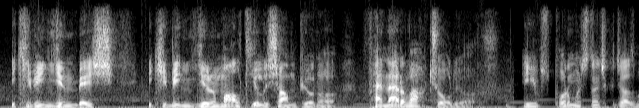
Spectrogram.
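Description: A man giving casual, excitable play-by-play of his football management game, urging and scolding the players. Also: low-pitched, dull audio. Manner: excitable, shouts at players, mutters asides. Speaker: gameplay commentator.

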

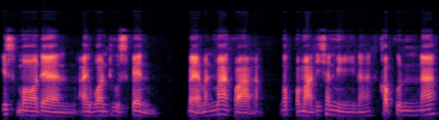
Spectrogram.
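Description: Speaking at a measured pace, a man with a fairly low, bright, forceful voice delivers a recorded textbook English lesson. He's from Thailand, has a Thai accent, mixes Thai and English in his explanations, and keeps repeating polite particles; the audio is muffled and lo-fi.

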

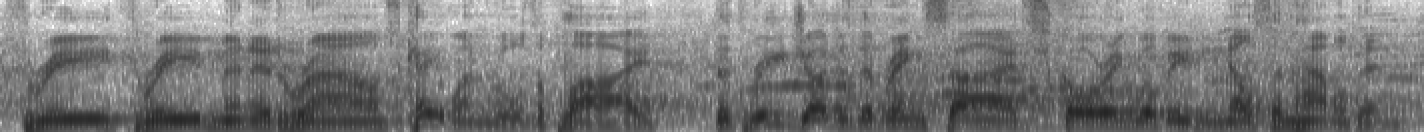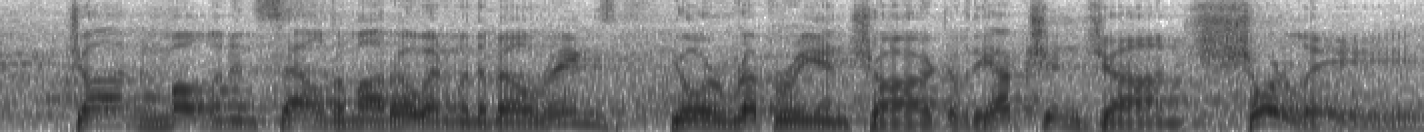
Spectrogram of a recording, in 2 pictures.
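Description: A man announcing the fighters in a drawn-out, booming ring announcer style in a large arena. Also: background noise. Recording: echoey arena hall, roaring crowd.

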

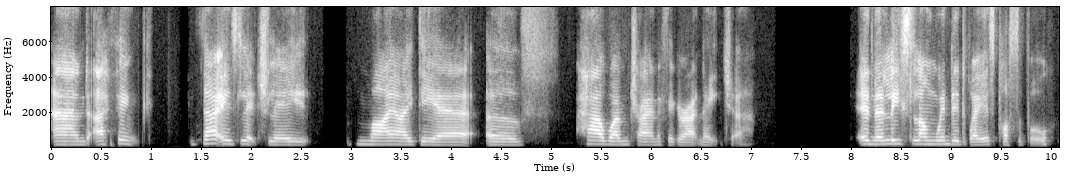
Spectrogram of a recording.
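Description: A woman talks about her art over a video call, slow and unhurried, thinking aloud as she goes. Her speech wanders and fills pauses with ums. The sound is dry and close. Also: on the low side, steady tone, a bit bright, dry recording. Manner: reflective, rambling, many fillers and laughs. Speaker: podcast co-host and artist. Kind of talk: casual talk about her artwork.

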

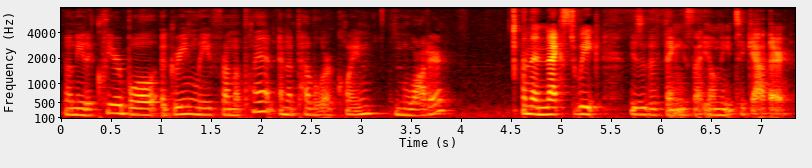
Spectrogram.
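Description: A homeschool curriculum reviewer flips casually through a product at an indoor table, filmed by an overhead camera showing only her hands. She has a cold, so her fairly low, gravelly voice sounds sick and nasal. She talks fairly quickly in a relaxed, chatty way, explaining things step by step.

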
